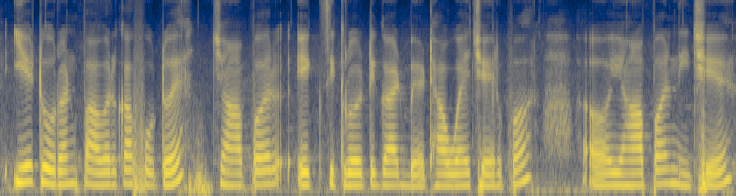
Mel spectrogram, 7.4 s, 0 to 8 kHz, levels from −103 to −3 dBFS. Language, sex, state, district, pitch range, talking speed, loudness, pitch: Hindi, female, Gujarat, Gandhinagar, 185-205 Hz, 165 wpm, -15 LUFS, 190 Hz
